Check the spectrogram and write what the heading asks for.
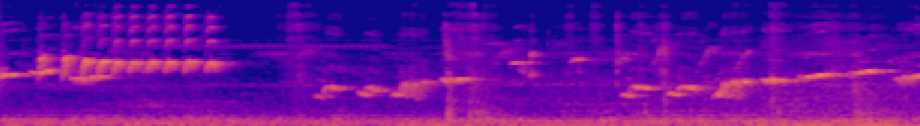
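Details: White-rumped shama of the Aceh type, singing in the Balak Sabang poligami style: bright whistled phrases, first a fast trilled run near the top, then short slurred notes climbing in steps, over a low steady hum.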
